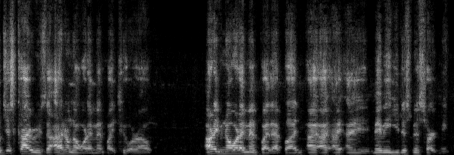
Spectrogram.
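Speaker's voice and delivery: usual speaking voice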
